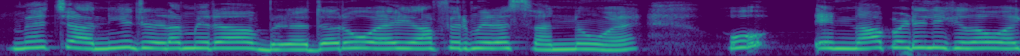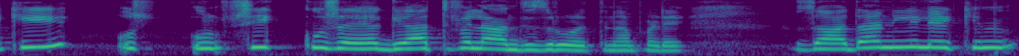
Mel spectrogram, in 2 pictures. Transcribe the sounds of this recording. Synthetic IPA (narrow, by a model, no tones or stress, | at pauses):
mɛ̃ːt͡ʃaːnd̪iːãːd͡ʒeːɽaːmeːɾaːbɾəd̪əɾɦoːɛːjãːpʰɪɾmeːɾaːsənoːɛːoː | ɪnːãːpəɽeːlɪkʰd̪aːɦoːɛːkɪ | ʊ | ʊsiːkʊt͡ʃɛɡjaːt̪pʰɪlaːnd̪iːzəɾuːɾət̪naːpəɽeː | zaːd̪aːnĩːleːkɪn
